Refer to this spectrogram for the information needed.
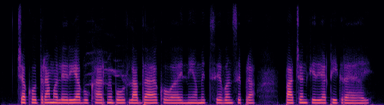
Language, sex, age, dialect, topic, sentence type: Magahi, female, 25-30, Southern, agriculture, statement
